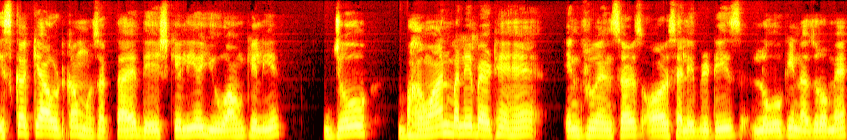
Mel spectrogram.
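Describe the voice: The pitch varies in an ordinary way. The sound is dry and close, with no echo. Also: man.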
